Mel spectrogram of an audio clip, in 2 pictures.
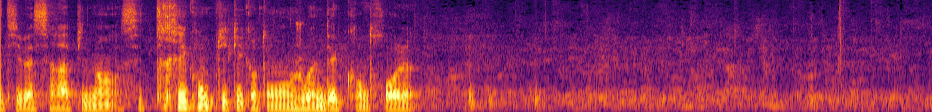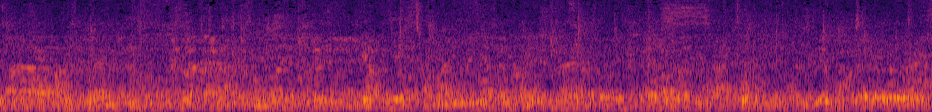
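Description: Playing cards are shuffled and laid down on a table.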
